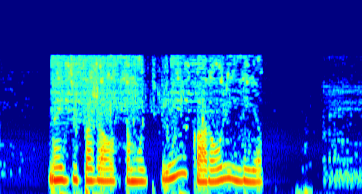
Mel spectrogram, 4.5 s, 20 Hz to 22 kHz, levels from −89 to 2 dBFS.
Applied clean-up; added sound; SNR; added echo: classical method spectral subtraction.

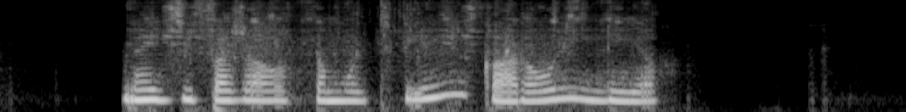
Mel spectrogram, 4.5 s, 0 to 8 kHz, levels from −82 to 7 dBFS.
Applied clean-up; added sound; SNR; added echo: neural mask model RNNoise.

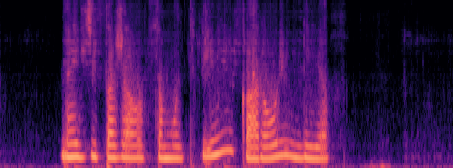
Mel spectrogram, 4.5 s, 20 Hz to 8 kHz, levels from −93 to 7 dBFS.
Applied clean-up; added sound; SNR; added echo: neural separator model SepFormer DNS4.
